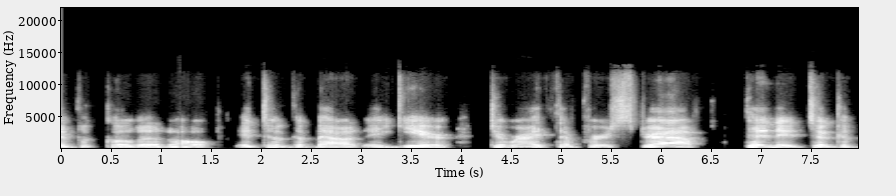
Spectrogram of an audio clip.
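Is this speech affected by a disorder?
Yes: primary lateral sclerosis; voice affected.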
